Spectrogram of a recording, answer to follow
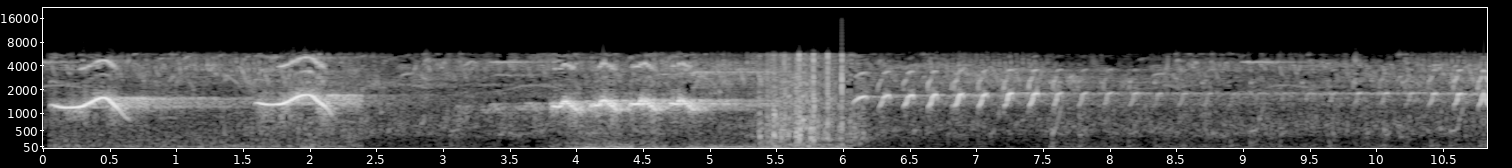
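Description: Songbirds singing: two loud whistled notes that swoop up and down, then a quick warbling trill. About halfway through comes a short rough burst, followed by a fast run of repeated chirps that slowly fades.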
